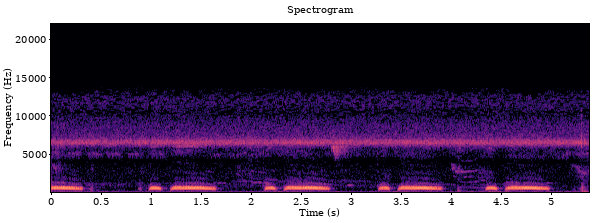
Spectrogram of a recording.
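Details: Spotted dove in the 'khu-ang' cooing style: low cooing phrases, each a short note followed by a longer, steady hollow coo, repeated about every second; a faint steady high hum in the background.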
